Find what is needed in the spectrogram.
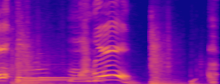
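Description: Cartoon soundtrack: a short exclamation with a dull thud at the start, over light background music with held notes. About a second in, a character's voice slides up and back down in pitch.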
